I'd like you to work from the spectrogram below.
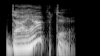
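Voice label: "dioptre", British English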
